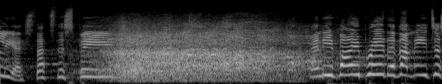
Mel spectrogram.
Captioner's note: audience laughing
